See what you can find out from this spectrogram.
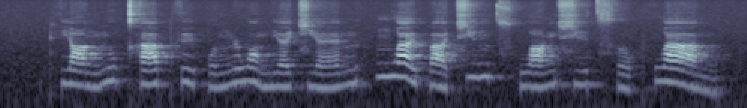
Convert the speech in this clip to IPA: pʰjɑ˨˩ŋn̪u˥˩kʰä˧˥ pʰy˥˩pɤ˧˥ŋ ɻwɔ˥˩n̪jɛ˧˥t͡ɕjɛ˧˥n | n̪wa˥˩ɪ̯pä˨˩t͡ɕi˥ŋ t͡sʰwɑ˧˥ŋ ɕi˧˥t͡sʰɤ˨˩ pʰwa˥˩n

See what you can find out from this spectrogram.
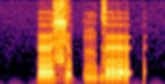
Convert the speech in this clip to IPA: œzɵpŋɡœʔ

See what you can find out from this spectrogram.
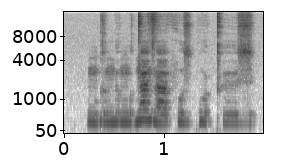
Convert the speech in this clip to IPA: ŋɡɵ˨ŋʉ˨ŋʷɪ˨ dã˦zã˨fu˨zkʷə˞˧ kʼʉ˨z

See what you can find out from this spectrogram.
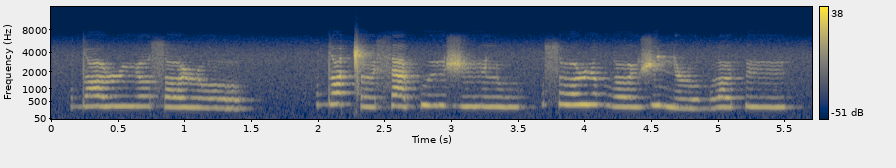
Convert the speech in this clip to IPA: dˤo˨ɹʉː˨ sˤɵː˨ɭoː˨ | dˤu˦ǀɵ˨ sa˦kʷɨː˦ ʒɨː˦lu˦ | sˤu˦ɹʉ˦ɡðˤʉː˨ʒɨ˦˨ɲ ɹo˨ɡlˠɵ˦θɨː˦

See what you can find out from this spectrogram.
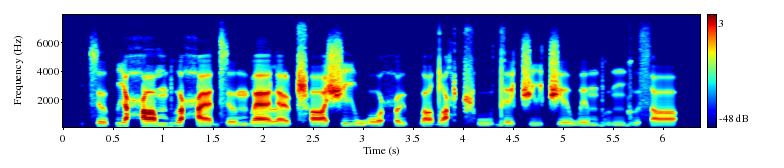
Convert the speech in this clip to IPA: t͡sø˨pi˦ħɑ˦mbɯ˦ ħæ˨d͡zø˨mbæ˦˨ læ˨ʈ͡ʂʰɑ˨˦ʃi˦ wo˨ħy˨˦ pɯ˦dˤɯ˦ħ ʈ͡ʂʰu˨˦de˦ t͡ʃi˨˦t͡ʃe˦˨ we˦mbɯ˨ ŋɡɯ˨sɑ˦

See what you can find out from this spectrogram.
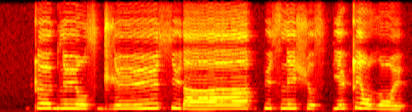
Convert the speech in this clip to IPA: ʈœɡløːsˤd͡ʒøː syɾaː | pysleʃospʲe ʈeo̯ðˤø

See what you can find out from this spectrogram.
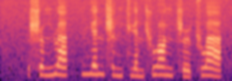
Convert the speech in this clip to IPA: ʂɤ˨˦ŋɻä˨˦ | n̪jɛ˦nʂə˨˦nt͡ɕɥɛ˨˩n ʂwɑ˥˨ŋʂɻ̩˨˩ʈ͡ʂwä˥˨

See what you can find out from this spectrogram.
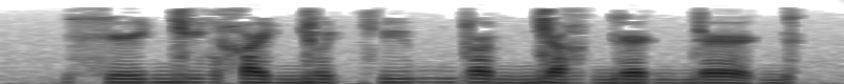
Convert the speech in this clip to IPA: xeɟeʎχɛɟɔ cʰibdɔdɟɛʁ ɡɛɡdɛɡ

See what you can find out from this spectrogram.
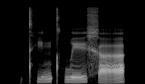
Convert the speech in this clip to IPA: t̪ʰi˧˥nt̪ʰwe˧˥ɪ̯ xä˨˩˦

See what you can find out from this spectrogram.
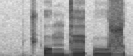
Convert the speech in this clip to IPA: t͡ʃʼoŋɡe ʔuz

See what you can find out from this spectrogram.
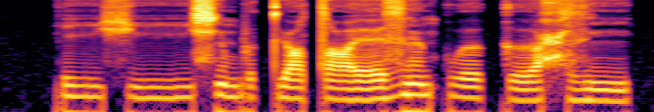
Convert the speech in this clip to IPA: ɾiːçiː ɕə̃bət̪y tˤɛː zɛ̃kʷəːkəːħ zĩ

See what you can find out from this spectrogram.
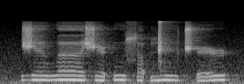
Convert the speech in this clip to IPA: ʒəːwʌːʃə˞ ʔuɬɔʔ ŋ͡ǁut͡ʃʼə˞ɹ

